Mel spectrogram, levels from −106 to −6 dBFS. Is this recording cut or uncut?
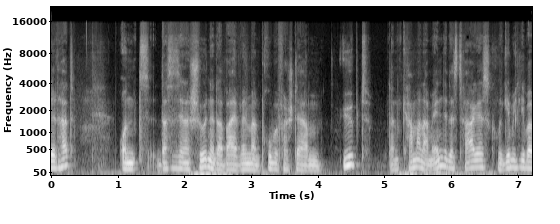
uncut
